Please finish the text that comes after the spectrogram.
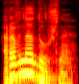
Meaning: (adverb) indifferently; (adjective) short neuter singular of равноду́шный (ravnodúšnyj)
- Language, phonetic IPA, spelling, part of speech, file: Russian, [rəvnɐˈduʂnə], равнодушно, adverb / adjective, Ru-равнодушно.ogg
